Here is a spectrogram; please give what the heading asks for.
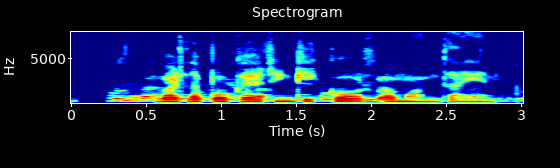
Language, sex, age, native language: Icelandic, female, 12, Icelandic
